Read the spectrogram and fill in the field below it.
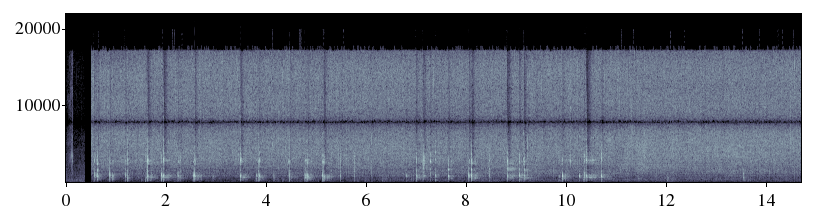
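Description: Garlic frying in a pan over a large burner at medium-high heat for a lasagne sauce, a steady close sizzle with scattered crackles and occasional stirring clicks, with no talking.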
